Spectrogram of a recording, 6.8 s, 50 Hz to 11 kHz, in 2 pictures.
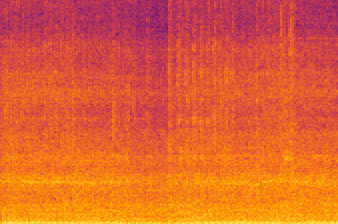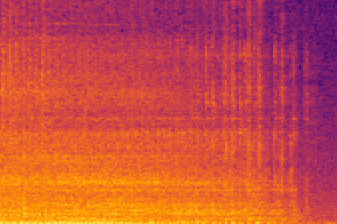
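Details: Craftsman FS 5500 lawn tractor, single-cylinder, idling: a low putter that wavers unevenly, then sags and dies near the end. The owner says there is dirt in the carburetor, before cleaning.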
